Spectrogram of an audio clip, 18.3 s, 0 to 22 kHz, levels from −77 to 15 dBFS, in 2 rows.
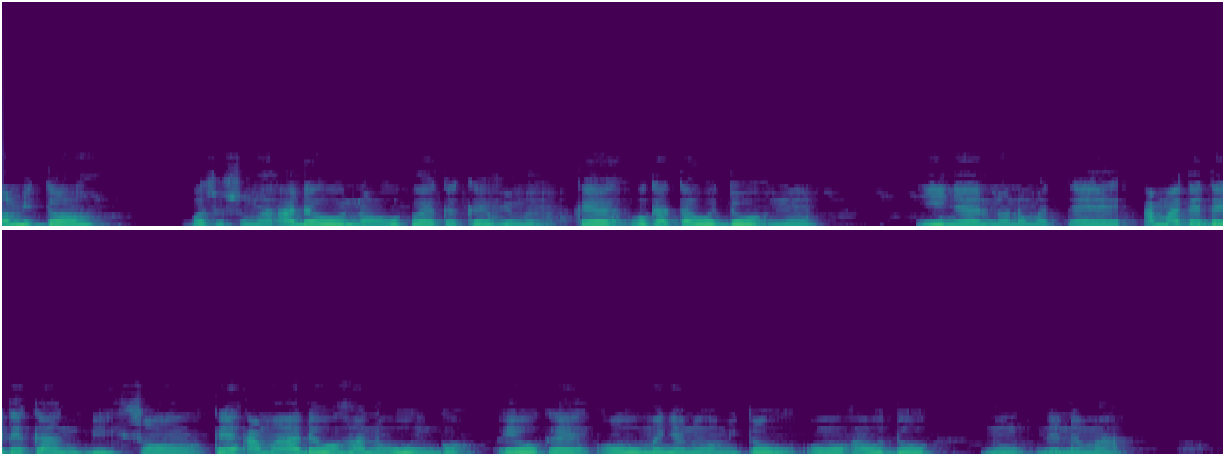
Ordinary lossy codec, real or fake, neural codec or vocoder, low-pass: MP3, 48 kbps; fake; codec, 16 kHz, 8 kbps, FreqCodec, larger model; 7.2 kHz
